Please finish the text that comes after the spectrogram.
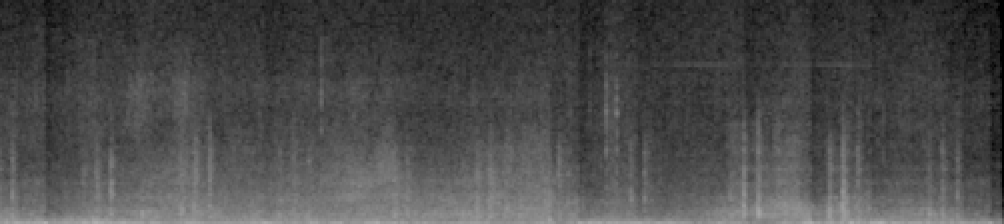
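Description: A passenger train runs along a valley-side railway line in South Wales, giving a steady rumbling roar with wind buffeting and faint rhythmic clicks over the rails, continuous and fairly distant, with no voices.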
